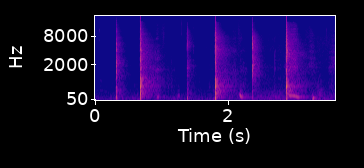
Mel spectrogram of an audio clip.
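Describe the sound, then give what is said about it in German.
A short burst of applause from a lone clapper welcoming a guest: about seven crisp, sharp handclaps in an uneven, loose rhythm, fairly loud, with no one talking. “Ähm, damit würde ich sagen, weil, weil JD einen Applaus hatte, kriegt auch äh, unser heutiger Gast, der großartige äh, Tom Trutz, einen Laparababa-Applaus von mir für ihn.”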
